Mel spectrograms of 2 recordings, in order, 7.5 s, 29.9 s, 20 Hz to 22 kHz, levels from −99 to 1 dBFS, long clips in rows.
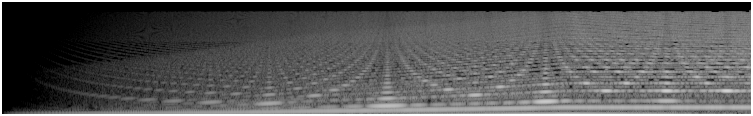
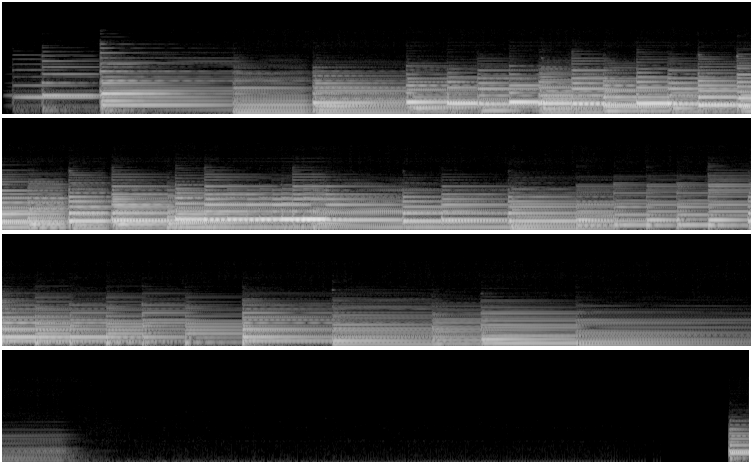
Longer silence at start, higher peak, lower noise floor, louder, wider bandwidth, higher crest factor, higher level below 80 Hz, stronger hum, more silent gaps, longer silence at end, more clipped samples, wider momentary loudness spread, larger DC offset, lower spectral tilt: about the same, 0 s vs 0.1 s; second, -12 dBFS vs -8 dBFS; second, -60 dBFS vs -85 dBFS; second, -28 LUFS vs -24 LUFS; first, 16 kHz vs 4.3 kHz; about the same, 16 dB vs 18 dB; about the same, -48 dBFS vs -46 dBFS; neither; second, none vs 28.91-28.97 s, 29.06-29.72 s; about the same, 0 s vs 0 s; neither; about the same, 19 LU vs 17 LU; neither; second, -3.5 dB/octave vs -12 dB/octave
